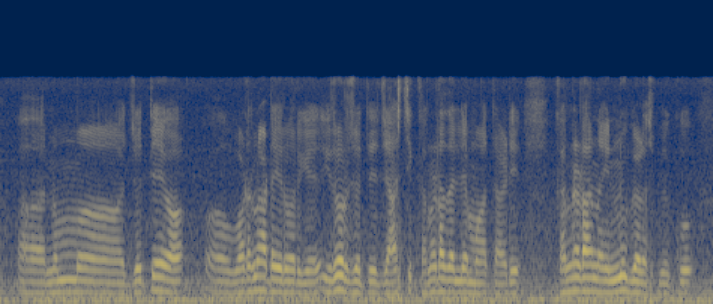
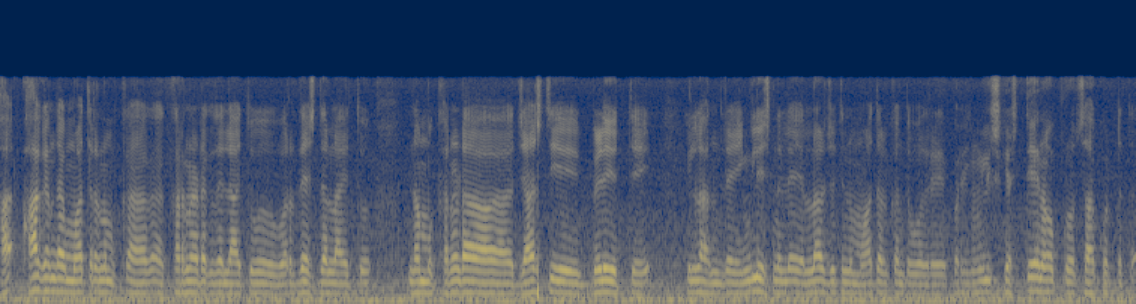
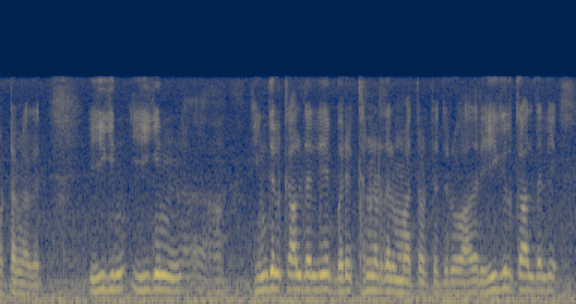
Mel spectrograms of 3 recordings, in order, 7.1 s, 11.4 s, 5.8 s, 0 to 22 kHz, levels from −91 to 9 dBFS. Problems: background sounds at intervals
